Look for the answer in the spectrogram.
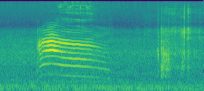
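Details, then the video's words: Little ginger cat meowing while refusing food beside a catnip plant; a single clear meow that starts loud and slowly falls in pitch, followed by a brief soft rustle. "Little ginger cat meows"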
